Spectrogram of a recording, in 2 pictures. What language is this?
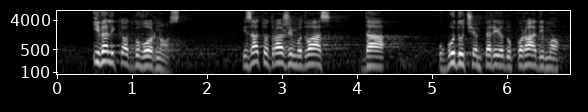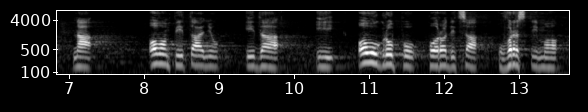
Serbian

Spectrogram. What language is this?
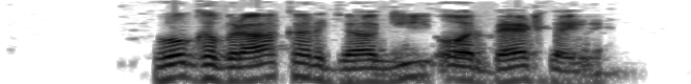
Urdu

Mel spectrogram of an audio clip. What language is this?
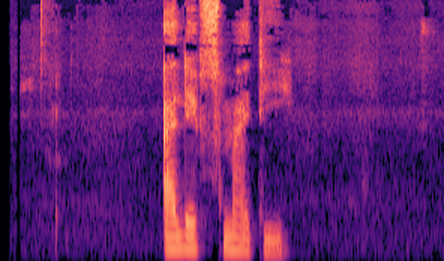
Persian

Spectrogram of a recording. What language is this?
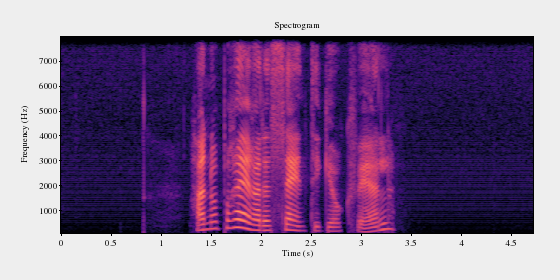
Swedish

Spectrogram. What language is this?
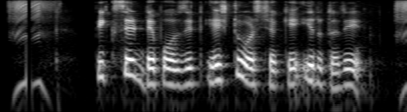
Kannada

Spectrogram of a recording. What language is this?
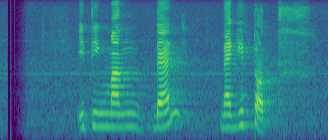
Sinhala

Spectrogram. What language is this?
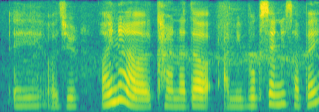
Nepali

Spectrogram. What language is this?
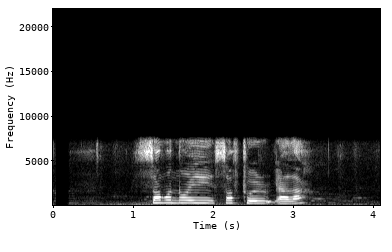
Nepali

